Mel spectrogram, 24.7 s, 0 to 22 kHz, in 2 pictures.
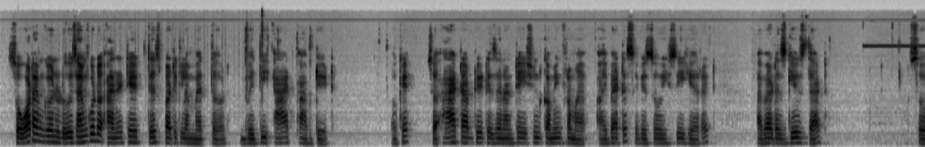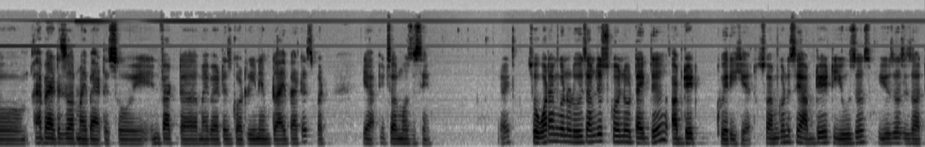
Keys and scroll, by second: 9.5 Return.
